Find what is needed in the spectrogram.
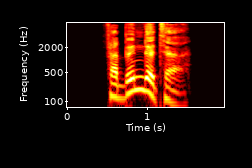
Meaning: inflection of verbünden: 1. first/third-person singular preterite 2. first/third-person singular subjunctive II
- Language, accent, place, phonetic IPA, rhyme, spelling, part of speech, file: German, Germany, Berlin, [fɛɐ̯ˈbʏndətə], -ʏndətə, verbündete, adjective / verb, De-verbündete.ogg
